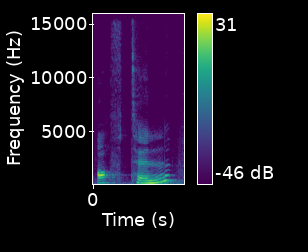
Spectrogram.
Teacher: طبعا the T in often صامتة.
